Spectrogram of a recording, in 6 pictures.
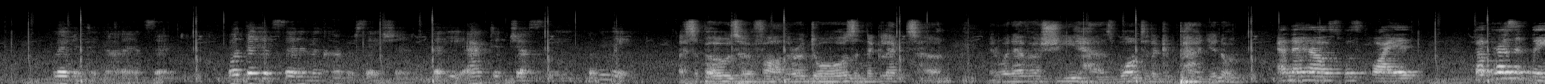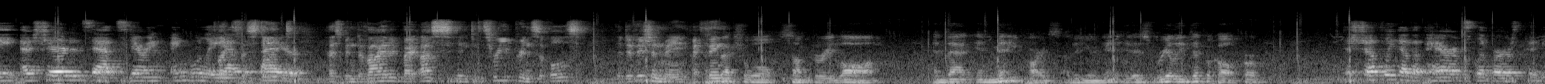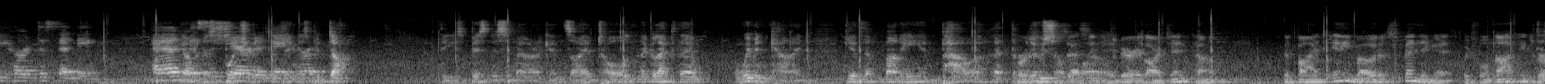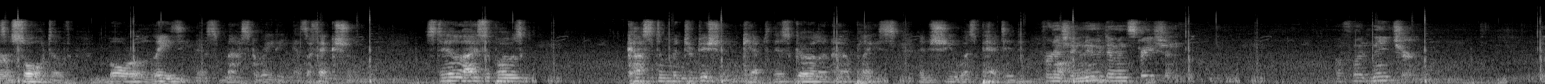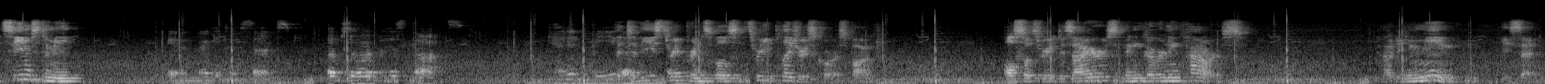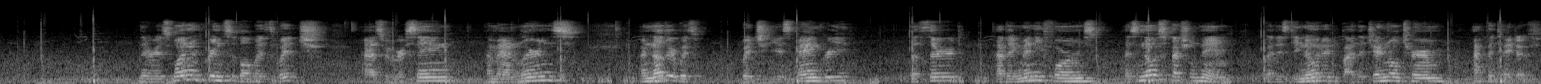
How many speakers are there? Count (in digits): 5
